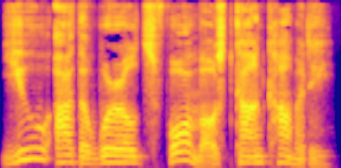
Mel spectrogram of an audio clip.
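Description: A placid, smooth-spoken telepathic voice coming from a toy maze in an audiobook, put on by a male narrator. It sits noticeably higher than a plain speaking voice and has a slightly distant, hollow sound. It talks calmly, like a polite salesman. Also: slow pace.

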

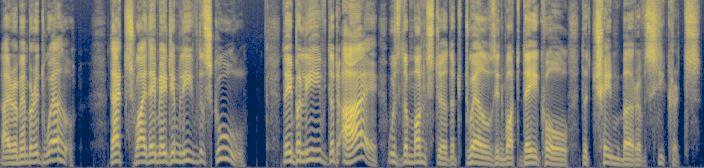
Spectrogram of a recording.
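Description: A man voicing an ancient giant male spider, croaking and grave, speaking slowly and solemnly. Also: mid-range voice, lively intonation, fairly bright tone, no echo, clean studio sound, pitched above the performer's own voice. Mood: fretful. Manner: slow, solemn, clicking menace.

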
